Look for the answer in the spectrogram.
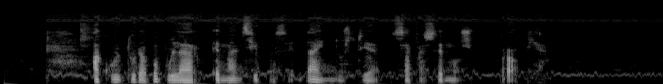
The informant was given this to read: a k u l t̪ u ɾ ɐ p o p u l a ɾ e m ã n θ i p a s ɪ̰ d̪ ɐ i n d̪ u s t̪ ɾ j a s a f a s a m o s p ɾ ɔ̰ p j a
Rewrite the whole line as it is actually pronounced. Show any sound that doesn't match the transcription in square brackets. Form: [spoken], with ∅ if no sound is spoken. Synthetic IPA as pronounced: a k u l t̪ u ɾ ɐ p o p u l a ɾ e m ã n [s] i p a s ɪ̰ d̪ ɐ i n d̪ u s t̪ ɾ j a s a f a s [e] m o s p ɾ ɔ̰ p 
